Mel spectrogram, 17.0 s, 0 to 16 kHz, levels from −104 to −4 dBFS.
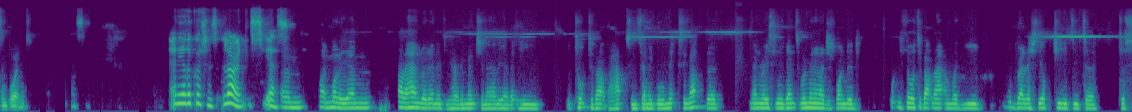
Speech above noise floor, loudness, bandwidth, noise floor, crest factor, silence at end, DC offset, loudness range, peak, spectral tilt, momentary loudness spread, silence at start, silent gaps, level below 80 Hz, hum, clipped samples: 44 dB; -33 LUFS; 11.5 kHz; -77 dBFS; 18 dB; 0 s; under 0.1%; 3 LU; -16 dBFS; -7 dB/octave; 14 LU; 0 s; 0.59-0.70 s, 0.81-0.98 s, 2.07-2.20 s; -72 dBFS; none; under 0.1%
